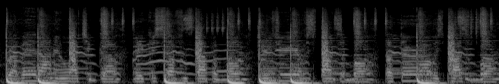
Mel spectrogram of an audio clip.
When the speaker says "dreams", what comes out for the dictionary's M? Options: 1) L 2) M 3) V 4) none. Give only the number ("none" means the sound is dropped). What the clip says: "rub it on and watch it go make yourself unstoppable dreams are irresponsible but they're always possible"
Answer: 4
